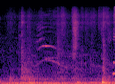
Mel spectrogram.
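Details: A kitten gives a single brief, high mew that rises slightly then falls away, set against constant low-pitched background hum and a few soft knocks.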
